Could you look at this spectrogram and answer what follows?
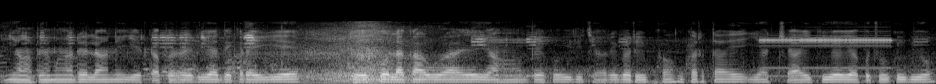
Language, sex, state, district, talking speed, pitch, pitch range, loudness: Hindi, male, Madhya Pradesh, Bhopal, 190 wpm, 110 Hz, 110-115 Hz, -19 LUFS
